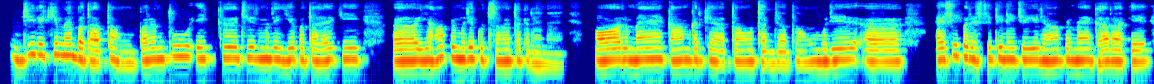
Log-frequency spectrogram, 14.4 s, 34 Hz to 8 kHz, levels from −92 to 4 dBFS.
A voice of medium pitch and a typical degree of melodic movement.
No: medium, 165 Hz; narrow, 2.3 semitones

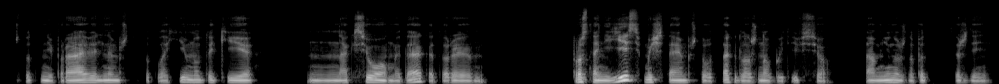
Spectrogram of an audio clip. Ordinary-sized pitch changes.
No: narrow, 1.7 semitones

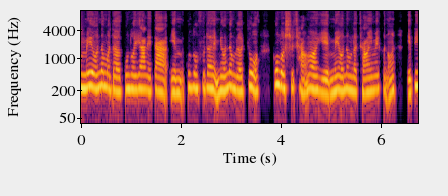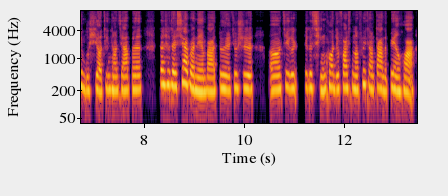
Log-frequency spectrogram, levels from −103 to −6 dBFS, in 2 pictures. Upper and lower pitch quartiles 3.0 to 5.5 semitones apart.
No: narrow, 2.5 semitones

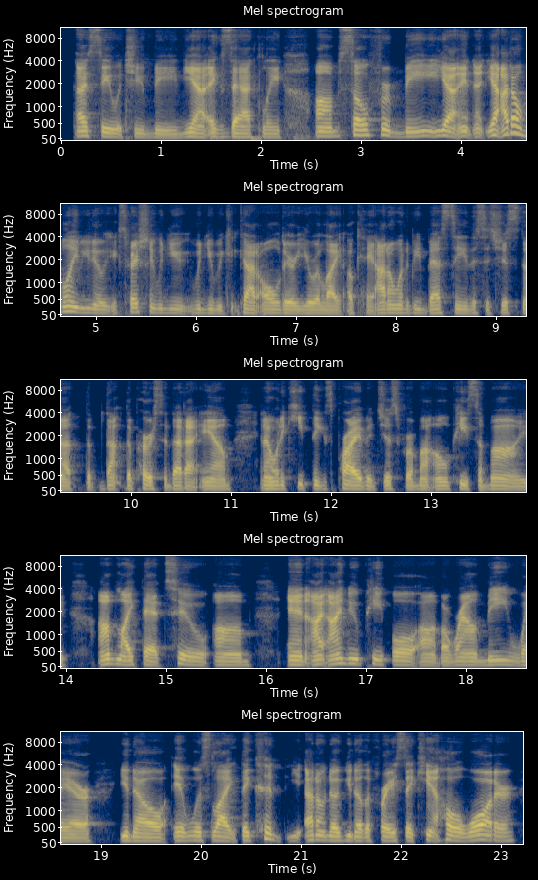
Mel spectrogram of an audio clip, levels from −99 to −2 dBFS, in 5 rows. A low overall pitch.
Yes: low, 110 Hz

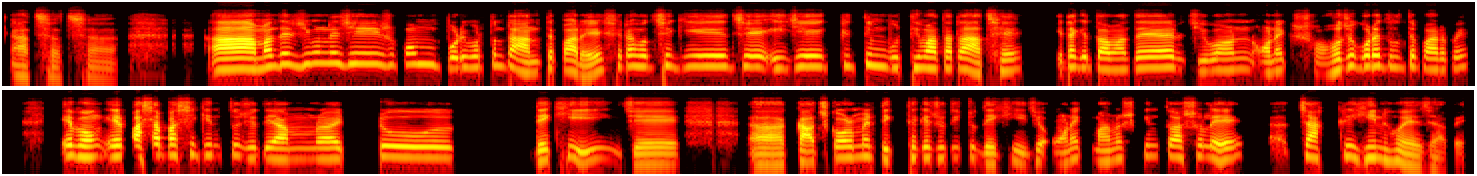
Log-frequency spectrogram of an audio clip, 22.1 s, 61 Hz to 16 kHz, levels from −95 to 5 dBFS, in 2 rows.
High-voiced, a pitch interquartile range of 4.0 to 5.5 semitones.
No: high, 200 Hz; average, 3.6 semitones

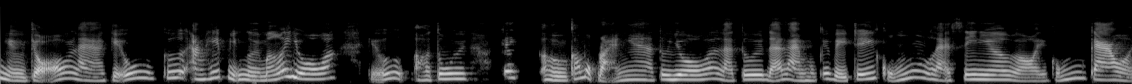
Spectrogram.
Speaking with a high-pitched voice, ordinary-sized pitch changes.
Yes: high, 230 Hz; average, 4.6 semitones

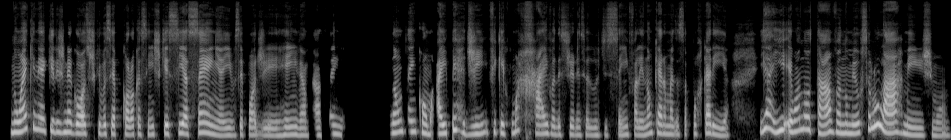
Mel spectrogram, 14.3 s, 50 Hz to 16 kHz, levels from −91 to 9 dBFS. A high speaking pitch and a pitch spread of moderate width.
Yes: high, 225 Hz; average, 4.5 semitones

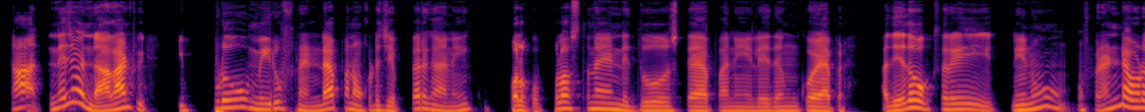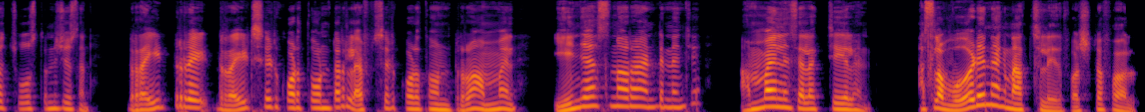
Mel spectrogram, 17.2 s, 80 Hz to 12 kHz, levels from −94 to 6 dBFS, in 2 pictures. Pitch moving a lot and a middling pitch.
Yes: wide, 6.8 semitones; medium, 175 Hz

